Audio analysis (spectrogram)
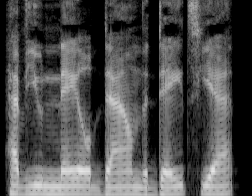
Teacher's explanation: I said have you, but a lot of native speakers reduce you to just a ya.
